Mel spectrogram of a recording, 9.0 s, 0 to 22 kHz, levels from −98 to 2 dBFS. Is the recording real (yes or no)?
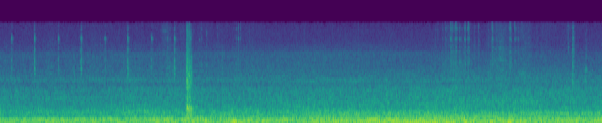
yes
